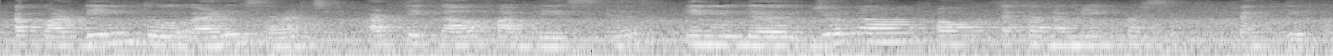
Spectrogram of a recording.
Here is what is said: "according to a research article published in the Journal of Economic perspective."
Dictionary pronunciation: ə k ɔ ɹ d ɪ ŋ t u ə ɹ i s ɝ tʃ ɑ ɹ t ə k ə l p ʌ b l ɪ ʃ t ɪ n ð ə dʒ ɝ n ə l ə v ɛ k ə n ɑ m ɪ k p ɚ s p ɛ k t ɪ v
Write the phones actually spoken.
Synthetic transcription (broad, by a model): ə k ɔ ɹ d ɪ ŋ t u ə ɹ i s ɝ tʃ ɑ ɹ t ə k ə l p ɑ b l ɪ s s ɪ n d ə dʒ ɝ n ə l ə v ɛ k ə n ɑ m ɪ k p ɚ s p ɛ k t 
